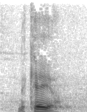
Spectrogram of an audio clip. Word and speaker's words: Nike: The Greek way we pronounce Nike is Nikea or Nike.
